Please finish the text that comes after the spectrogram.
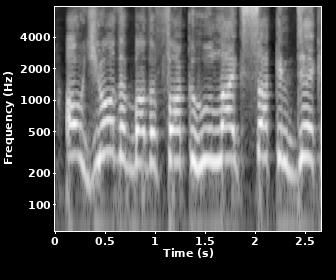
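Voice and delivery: channel the scammer as a movie badass; Samuel L. Jackson voice. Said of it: "he sounded exactly like Samuel L. Jackson".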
